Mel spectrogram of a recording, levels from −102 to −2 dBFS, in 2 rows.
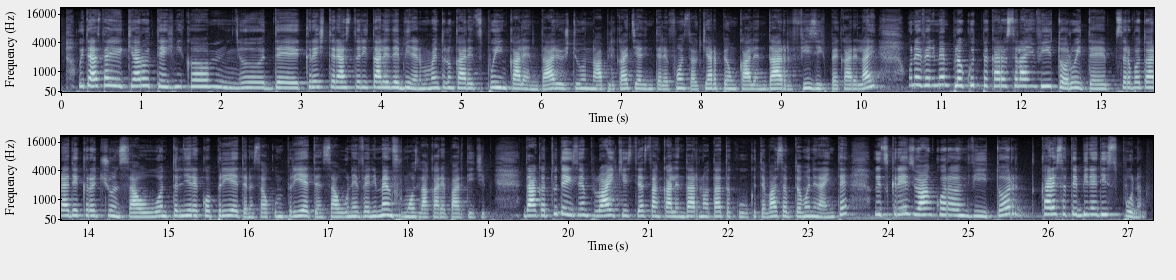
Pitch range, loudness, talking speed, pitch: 205-280 Hz, -25 LUFS, 200 wpm, 240 Hz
